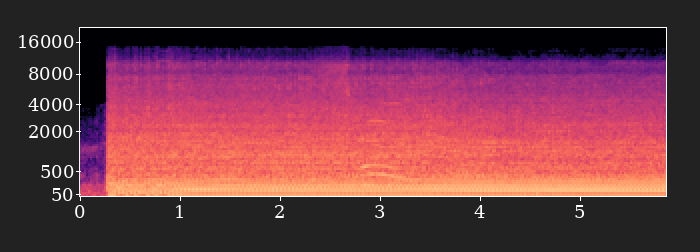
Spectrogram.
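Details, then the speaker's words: Toro TimeCutter zero-turn mower right after an oil and filter change with 5W-30: engine catches quickly and settles into a steady, even drone with no misses or knocking; normal running. "I'm going to start it up, make sure everything still runs uh just fine, and then we should be good uh for the rest of the year."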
